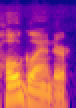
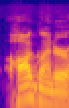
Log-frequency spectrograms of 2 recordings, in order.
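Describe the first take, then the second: First: The first syllable sounds like 'hoag'. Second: The first syllable sounds like 'hog'. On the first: "I heard was the pronunciation in the scrimmage last night" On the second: "pig-related nicknames"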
